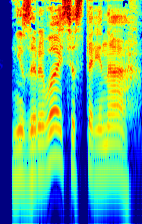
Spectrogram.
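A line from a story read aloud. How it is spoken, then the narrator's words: Sighing remark. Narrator (Russian): вздохнул Олег над ребячеством друга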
